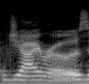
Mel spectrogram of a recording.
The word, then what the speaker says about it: gyros: we're going to do gyros don't get mad at me for the way i say that's just how you say it in new york okay so as you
